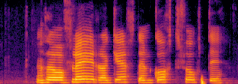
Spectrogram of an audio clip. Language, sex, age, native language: Icelandic, male, 12, Icelandic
